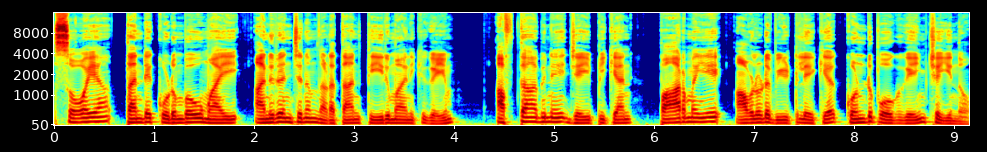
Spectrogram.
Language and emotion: Malayalam, neutral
